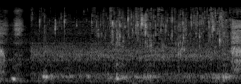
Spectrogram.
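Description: A faucet runs steadily, water splashing into a sink with a continuous hissing rush, moderately loud, with no voices over it.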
